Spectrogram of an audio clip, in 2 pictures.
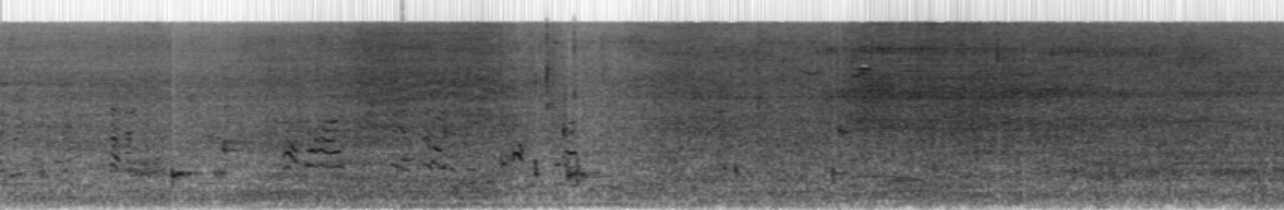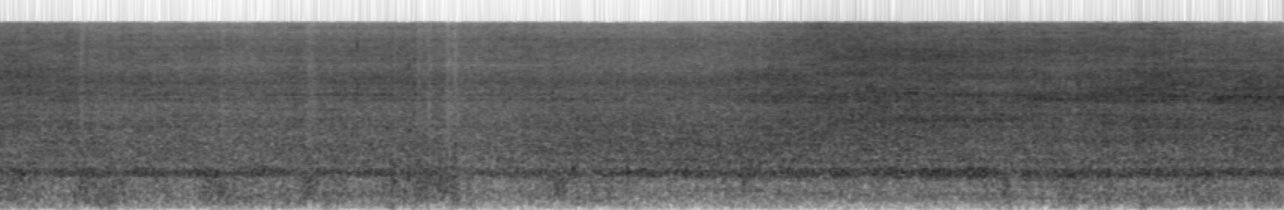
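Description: Scooter engines hum close by in traffic.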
